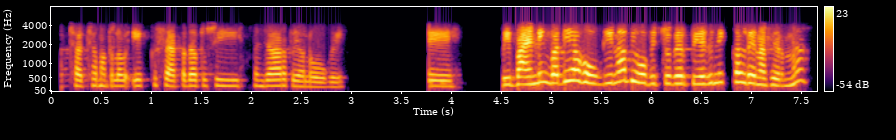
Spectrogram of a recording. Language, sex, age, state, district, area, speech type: Punjabi, female, 45-60, Punjab, Fazilka, rural, conversation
